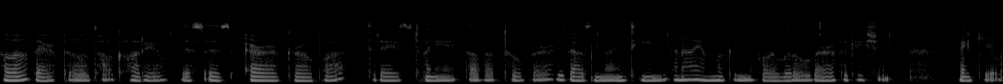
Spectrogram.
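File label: Verification, female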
